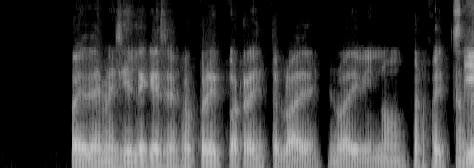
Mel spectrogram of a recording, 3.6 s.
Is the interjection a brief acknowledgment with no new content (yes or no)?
no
